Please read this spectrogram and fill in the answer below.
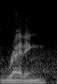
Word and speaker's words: Reading: It's like R-E-A-D-I-N-G, which is like reading, but it's Redding.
